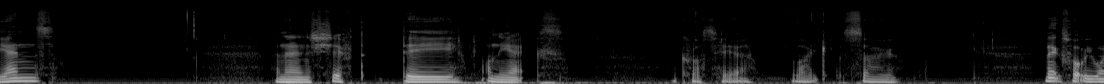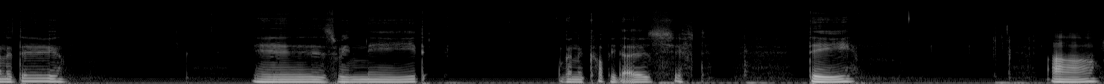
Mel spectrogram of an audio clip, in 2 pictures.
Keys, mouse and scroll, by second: 0.5 middle click, 4.5 shift+d, 14.9 shift+middle click, 15.9 click, 16.5-17.5 scroll down 1, 20.9 shift+d.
